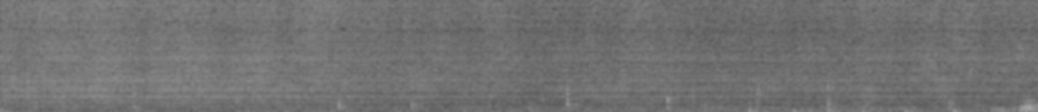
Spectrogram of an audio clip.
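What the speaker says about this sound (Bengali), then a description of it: "হলুদটা দিয়ে দিচ্ছি দিয়ে একটু ভালো মতো এটাকে নেড়ে চেড়ে নিচ্ছি" Small mourola fish frying with turmeric in a pan, a steady close sizzle and hiss running throughout with spatula scrapes and clicks from stirring scattered across it, no voices.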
